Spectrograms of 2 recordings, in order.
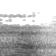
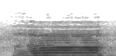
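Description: First: The sound is breathy with no nasal hum. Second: The sound has a nasal hum added. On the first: The speaker calls it right. "в конце вот это ха" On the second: The speaker calls it wrong. "«ха» нельзя говорить, да, «га»"

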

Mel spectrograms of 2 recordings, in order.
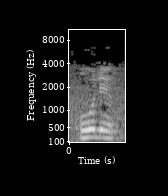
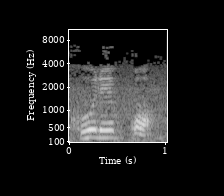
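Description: First: The final consonant is barely heard, with no release. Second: The final consonant ends with a slight echoing bounce. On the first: The speaker calls it wrong. "Если я сказал хули, хули, то есть вот эта ков, она не слышится" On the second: The speaker calls it right. "Когда мы добавляем халь-халя, она становится хули-ко"

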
